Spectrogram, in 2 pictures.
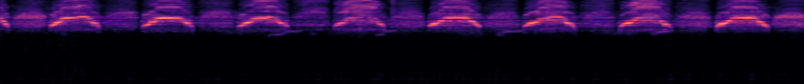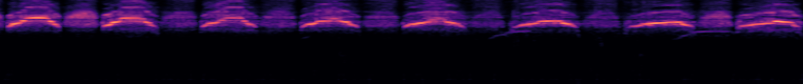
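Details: Estonian black stork nest with an unwanted visiting stork: a rapid, even series of arched whistled calls, about two per second, through the whole stretch, ending on slightly higher notes.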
